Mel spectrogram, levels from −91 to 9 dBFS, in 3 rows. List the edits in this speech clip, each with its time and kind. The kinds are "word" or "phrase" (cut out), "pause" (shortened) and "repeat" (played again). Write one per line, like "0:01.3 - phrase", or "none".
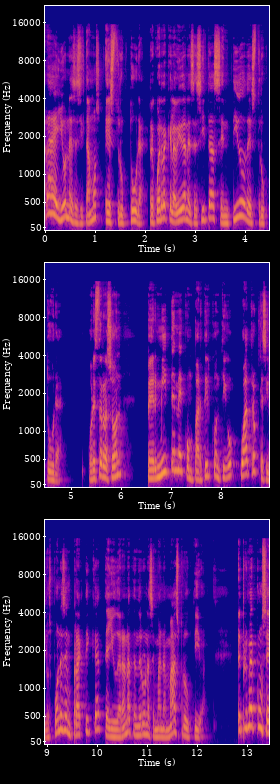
0:02.0 - pause
0:08.7 - word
